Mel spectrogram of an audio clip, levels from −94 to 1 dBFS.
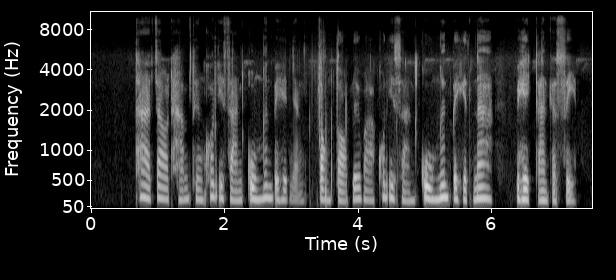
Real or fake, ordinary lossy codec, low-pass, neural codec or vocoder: real; none; 9.9 kHz; none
